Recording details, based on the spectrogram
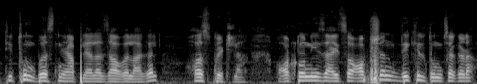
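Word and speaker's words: Hosapete: हमपीला शेवटचा क्च्युली ना याचा उच्चार बरेच जण करायला चुकतात याचा spelling H ओ एस ए पी इटी होसा पेटे म्हणतात पण ते होसा पेटे नसून होस पेटे जंक्शन असं प्रोनन्सिएशन केलं पाहिजे आणि होसपेटे जंक्शनच्याच बाहेर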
